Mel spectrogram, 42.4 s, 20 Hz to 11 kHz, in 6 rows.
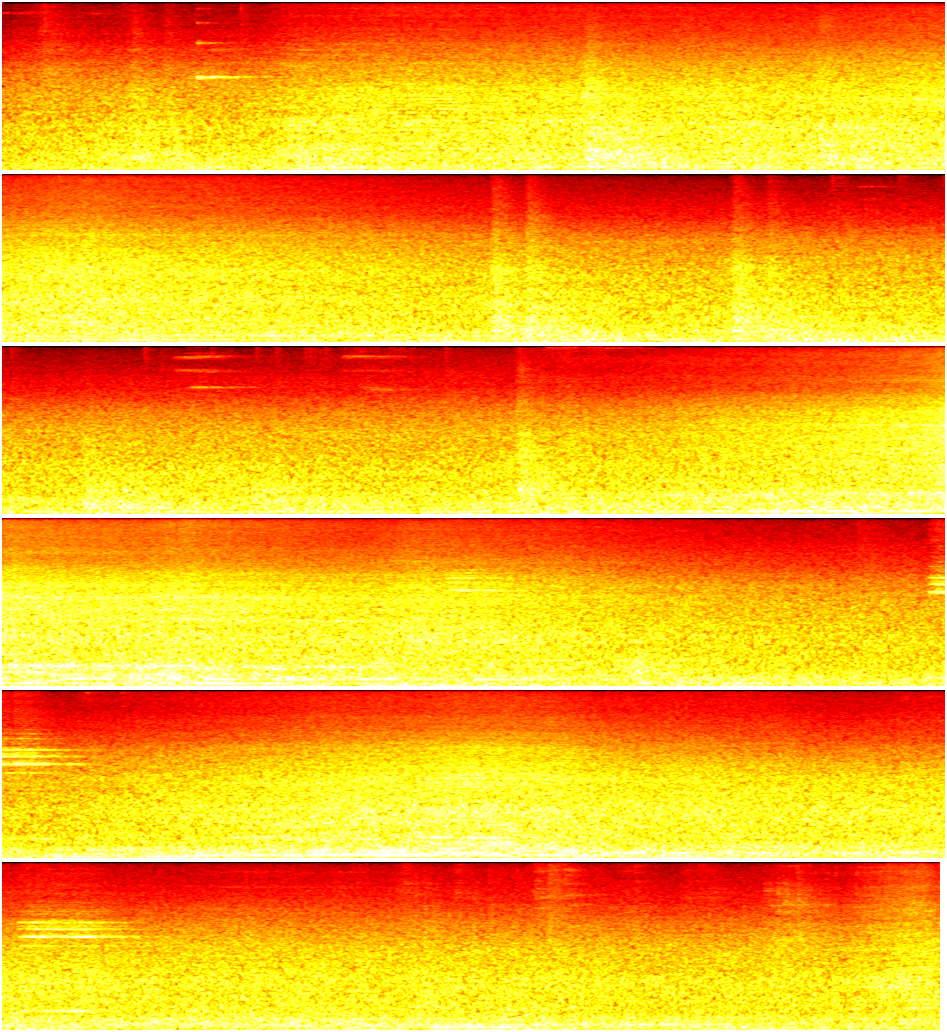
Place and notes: {"title": "Sanmin District, Kaohsiung - Traffic Noise", "date": "2012-03-29 16:40:00", "description": "In the viaduct below, Vehicle through the noise, Sony ECM-MS907, Sony Hi-MD MZ-RH1", "latitude": "22.64", "longitude": "120.30", "altitude": "12", "timezone": "Asia/Taipei"}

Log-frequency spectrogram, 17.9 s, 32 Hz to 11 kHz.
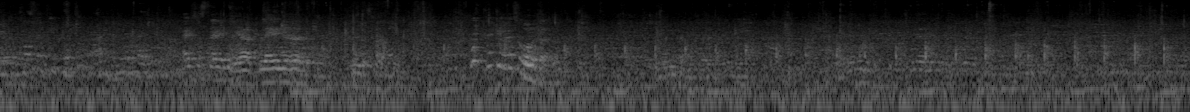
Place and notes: {"title": "Hoog-Catharijne CS en Leidseveer, Utrecht, Niederlande - hallway", "date": "2012-05-07 14:53:00", "description": "a hallway in hoog catharijne. the mall is to be demolished in the next year.", "latitude": "52.09", "longitude": "5.11", "altitude": "17", "timezone": "Europe/Amsterdam"}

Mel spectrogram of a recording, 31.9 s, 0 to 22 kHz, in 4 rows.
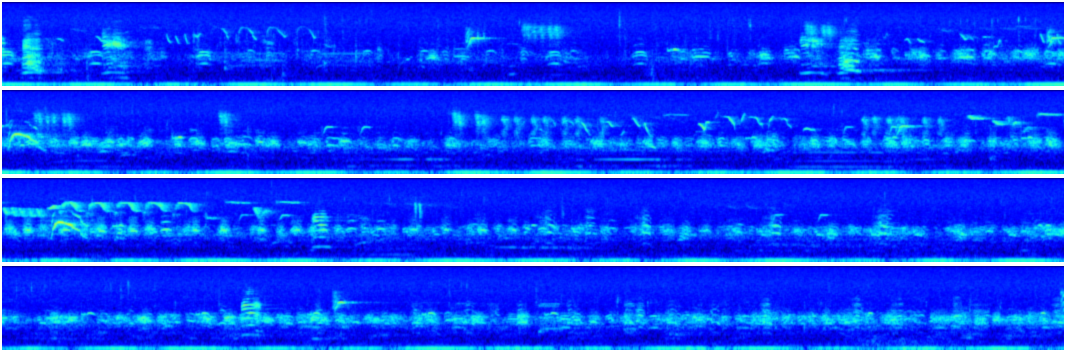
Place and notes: {"title": "Dumfries, UK - covid soundscape ...", "date": "2022-01-30 07:56:00", "description": "covid soundscape ... dummy head with in ear binaural luhd mics to olympus ls 14 ... folly pond ... bird calls from ... rook ... jackdaw ... crow ... wigeon ... whooper ... mute swans ... barnacle ... canada ... pink-footed geese ... teal ... mallard ... wren ... chaffinch ... pheasant ... unattended extended time edited recording ... background noise ...", "latitude": "54.98", "longitude": "-3.48", "altitude": "8", "timezone": "Europe/London"}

